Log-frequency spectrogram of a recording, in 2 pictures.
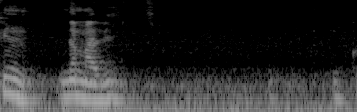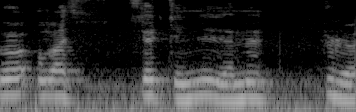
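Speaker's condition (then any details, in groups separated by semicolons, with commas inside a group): Cerebral palsy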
